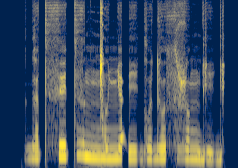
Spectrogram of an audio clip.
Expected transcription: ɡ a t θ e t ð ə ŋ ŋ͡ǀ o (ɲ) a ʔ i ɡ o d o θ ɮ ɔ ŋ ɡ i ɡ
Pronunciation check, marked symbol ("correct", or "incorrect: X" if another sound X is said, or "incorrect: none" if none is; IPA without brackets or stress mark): correct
